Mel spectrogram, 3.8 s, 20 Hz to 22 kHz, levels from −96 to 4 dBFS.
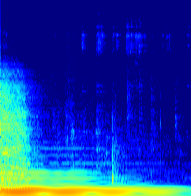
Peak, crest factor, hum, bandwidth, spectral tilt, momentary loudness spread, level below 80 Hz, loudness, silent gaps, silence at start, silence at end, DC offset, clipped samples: -14 dBFS; 14 dB; 50 Hz at -40 dBFS; 5.6 kHz; -8.5 dB/octave; 17 LU; -34 dBFS; -29 LUFS; none; 0 s; 0.05 s; under 0.1%; under 0.1%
